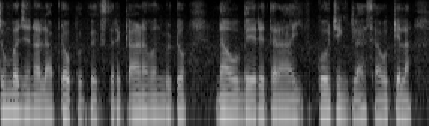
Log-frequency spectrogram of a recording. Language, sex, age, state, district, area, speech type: Kannada, male, 18-30, Karnataka, Davanagere, rural, spontaneous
